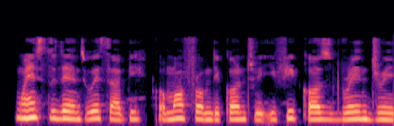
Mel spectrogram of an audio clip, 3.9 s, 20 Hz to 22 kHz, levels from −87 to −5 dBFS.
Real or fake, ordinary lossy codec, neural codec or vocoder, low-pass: fake; MP3, 32 kbps; autoencoder, 48 kHz, 128 numbers a frame, DAC-VAE, trained on Japanese speech; 7.2 kHz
